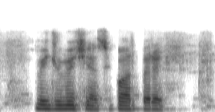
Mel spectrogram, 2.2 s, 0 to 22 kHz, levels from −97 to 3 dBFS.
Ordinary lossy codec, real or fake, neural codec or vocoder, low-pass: Opus, 16 kbps; fake; codec, 44.1 kHz, 7.8 kbps, DAC; 7.2 kHz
